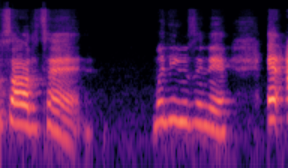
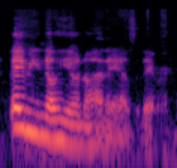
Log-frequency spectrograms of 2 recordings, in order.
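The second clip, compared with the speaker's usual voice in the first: mock grandmother; 10 semitones lower, 7 dB quieter, much faster than usual. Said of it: "she'll leave out and be like".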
